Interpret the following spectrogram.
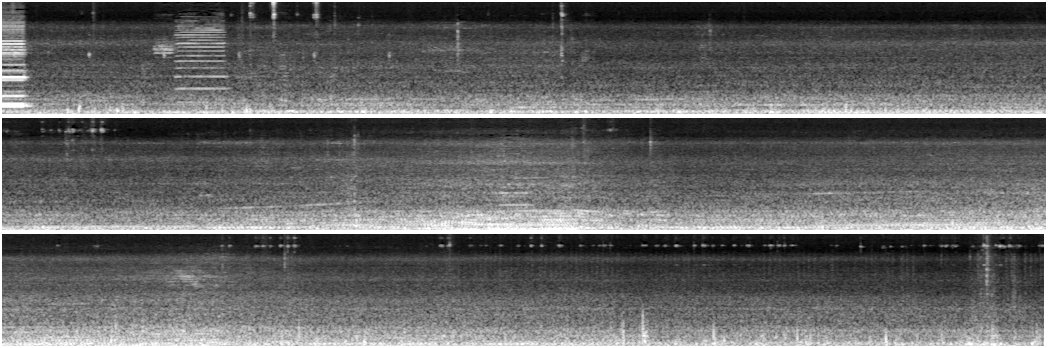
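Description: Steady road and engine rumble inside a car driving at speed on a highway. A horn honks right at the start and a second, shorter and higher-pitched horn toot sounds about two seconds in.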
